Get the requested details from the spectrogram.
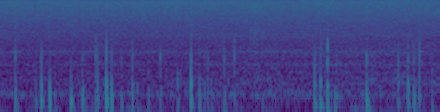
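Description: A large rounded cork object, likely a cork ball, is held close to the mic and scratched and tapped with long nails and fingertips. The result is a quiet series of soft, dull, low thumps with almost no high end, each dying away at once over a faint steady hum.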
